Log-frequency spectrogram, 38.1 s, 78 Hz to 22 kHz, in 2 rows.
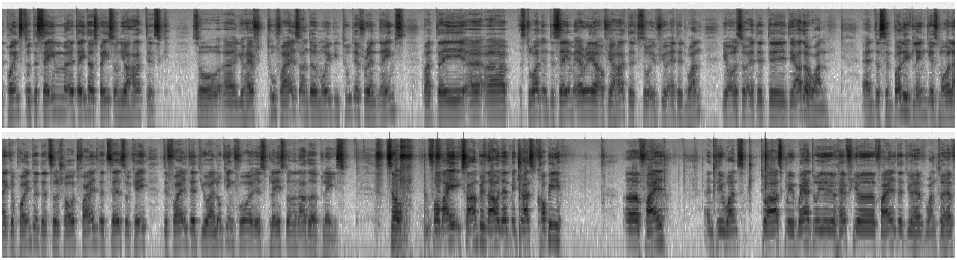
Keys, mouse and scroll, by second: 32.6 c, 33.6 BackSpace.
